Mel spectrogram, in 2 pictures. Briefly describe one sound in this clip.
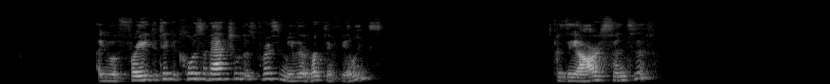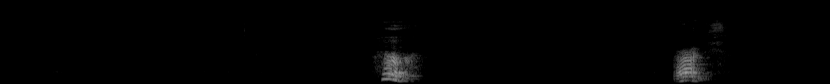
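A middle-aged woman speaks close to a microphone with animation, in short bursts with pauses.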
